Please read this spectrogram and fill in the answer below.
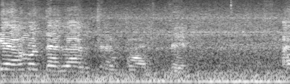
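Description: Tour coach engine and road noise heard inside the cabin: a steady low drone, with a person talking over it.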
